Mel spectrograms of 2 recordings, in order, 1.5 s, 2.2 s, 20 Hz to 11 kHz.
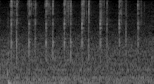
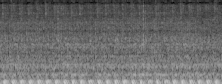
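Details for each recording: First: Nibbi PE carburetor on a CT70 clone, reassembled after cleaning, shaken by hand: quick light clicks about six a second as the float taps freely in the bowl; float not stuck, carb ready to refit. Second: CT70 clone small single with Nibbi carburetor after pilot jet increased: weak uneven low idle with choke off, barely staying lit; idle mixture (air) screw needs adjusting.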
